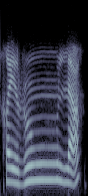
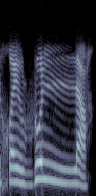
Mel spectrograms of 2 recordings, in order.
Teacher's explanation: So if it is a la mushaddid, that means there is no nasal sound. You're going to merge this run straight into the la mushaddid.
